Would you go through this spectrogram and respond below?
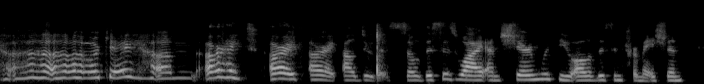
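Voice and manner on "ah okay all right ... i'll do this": high, weepy, tearful crying with long ah. Retelling a reply to an inner voice: retelling own crying reply. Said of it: "I was just kinda crying, going like".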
